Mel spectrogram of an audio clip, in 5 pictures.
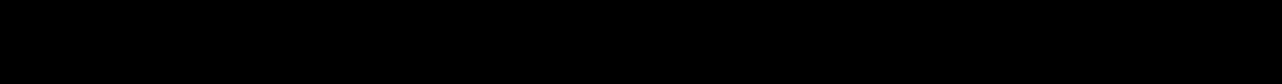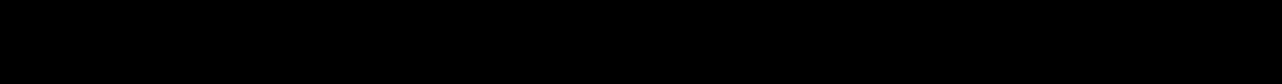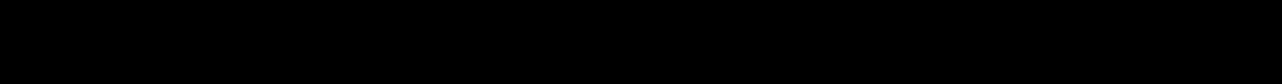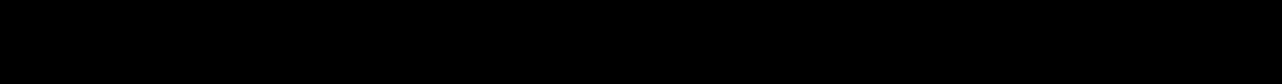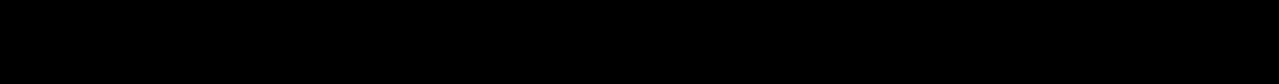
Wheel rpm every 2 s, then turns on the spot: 0, 0, 0, 0, 0, 0, 0, 0, 0, 0, 0, 0, 0, 0, 0, 0, 0, 0, 0, 0, 0, 0, 0, 0, 0, 0, 0, 0, 0, 0, 0, 0.
none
